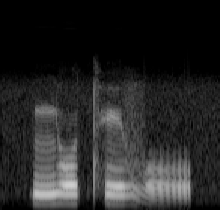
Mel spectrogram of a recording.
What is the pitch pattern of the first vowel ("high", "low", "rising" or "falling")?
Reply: high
